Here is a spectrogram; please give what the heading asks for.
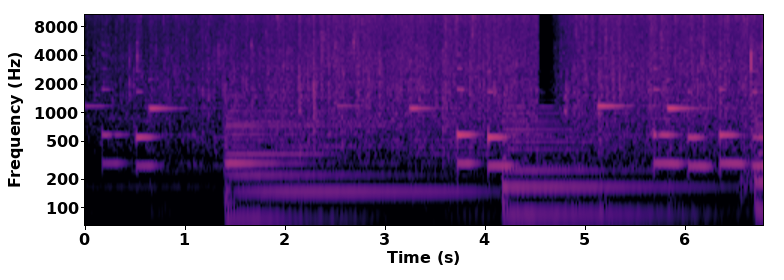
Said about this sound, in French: Une pluie fine se mit à tomber.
